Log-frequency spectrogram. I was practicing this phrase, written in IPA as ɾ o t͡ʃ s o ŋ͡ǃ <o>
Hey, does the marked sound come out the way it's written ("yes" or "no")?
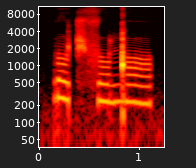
no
